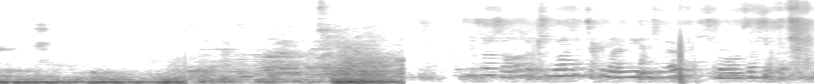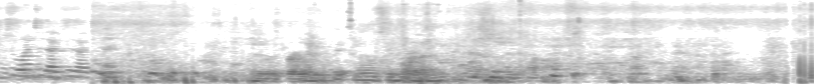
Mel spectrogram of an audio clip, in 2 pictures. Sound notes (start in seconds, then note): none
